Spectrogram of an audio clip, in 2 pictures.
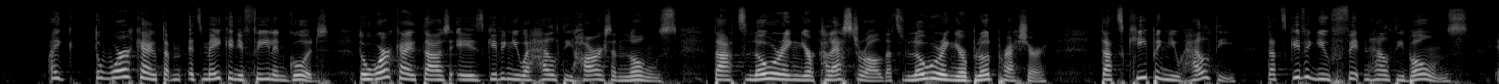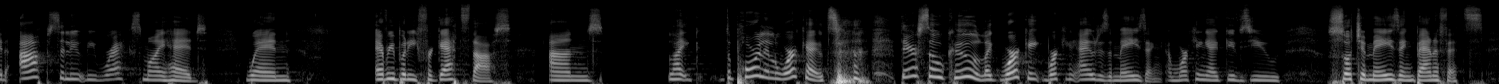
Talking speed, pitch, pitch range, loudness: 145 wpm, 220 Hz, 195-245 Hz, -28 LUFS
